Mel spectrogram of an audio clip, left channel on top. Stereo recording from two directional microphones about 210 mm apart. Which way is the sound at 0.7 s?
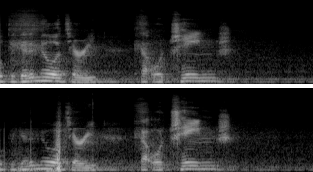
5° left (ahead or behind).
